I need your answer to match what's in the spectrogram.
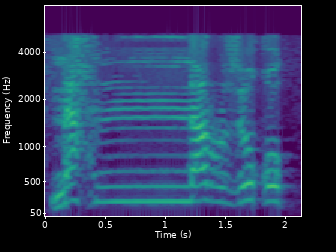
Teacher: تسكن الحاء لا تحركها، ثم تضغم النون في النون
